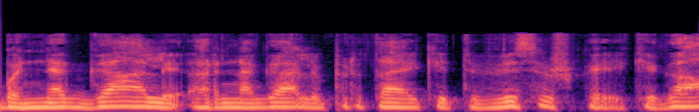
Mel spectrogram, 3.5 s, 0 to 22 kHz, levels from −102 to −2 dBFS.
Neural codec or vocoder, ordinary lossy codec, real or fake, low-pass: none; MP3, 48 kbps; real; 7.2 kHz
